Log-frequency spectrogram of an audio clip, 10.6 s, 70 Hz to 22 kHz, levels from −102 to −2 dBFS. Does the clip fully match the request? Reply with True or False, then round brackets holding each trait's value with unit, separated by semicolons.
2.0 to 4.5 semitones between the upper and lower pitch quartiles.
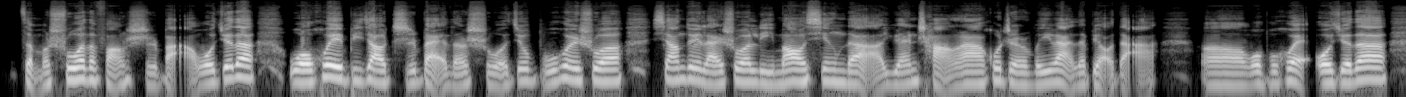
True (3.5 semitones)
